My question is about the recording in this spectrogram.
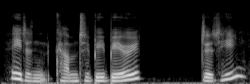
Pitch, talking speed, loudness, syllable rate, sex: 205 Hz, 170 wpm, -17 LUFS, 5.1 syllables/s, female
